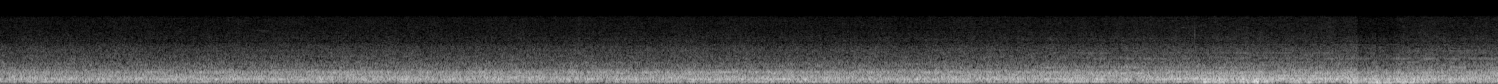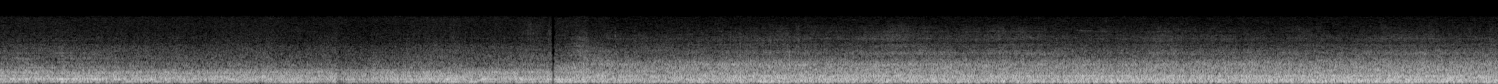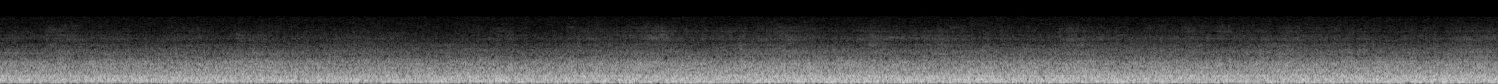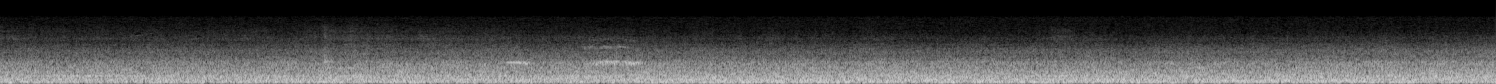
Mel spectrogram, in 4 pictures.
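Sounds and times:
faint hum: 0.0s - 23.7s
tornado wind roaring: 0.0s - 59.9s.

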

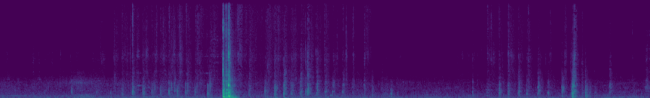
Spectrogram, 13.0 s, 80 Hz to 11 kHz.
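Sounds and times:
loud heavy thump: 4.5s - 4.8s.

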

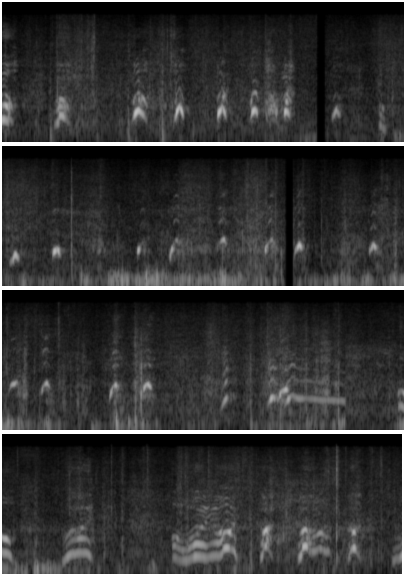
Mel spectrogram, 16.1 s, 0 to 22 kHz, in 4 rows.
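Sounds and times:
rustling undergrowth: 0.0s - 16.0s
animal yelping: 5.4s - 7.1s.

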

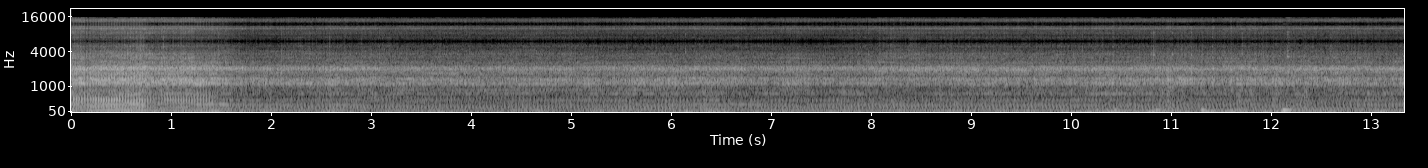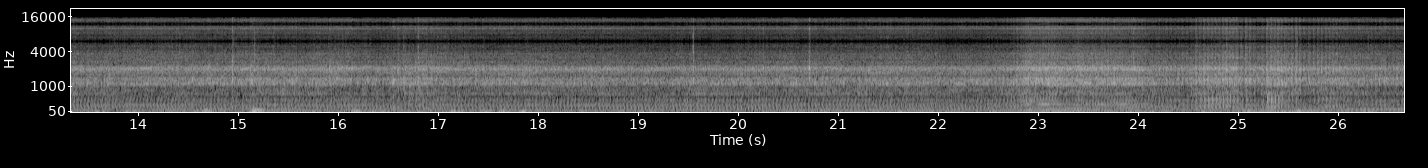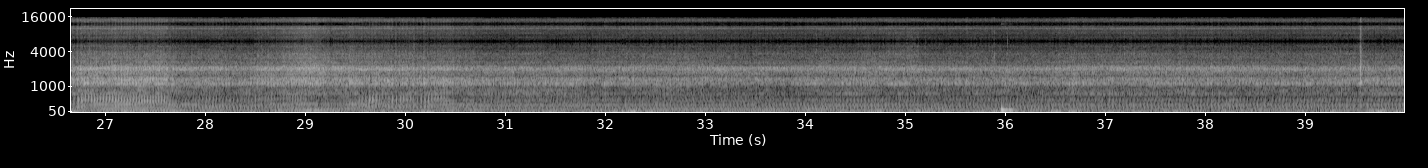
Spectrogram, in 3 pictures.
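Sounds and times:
dirt bike engine running: 0.0s - 39.9s.

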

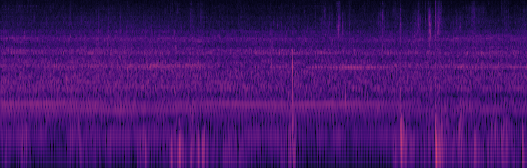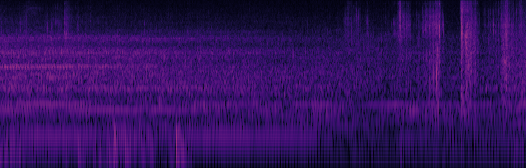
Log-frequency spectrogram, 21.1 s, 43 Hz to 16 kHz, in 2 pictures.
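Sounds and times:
low thumps: 0.0s - 14.8s
outboard motor running: 0.0s - 21.0s.

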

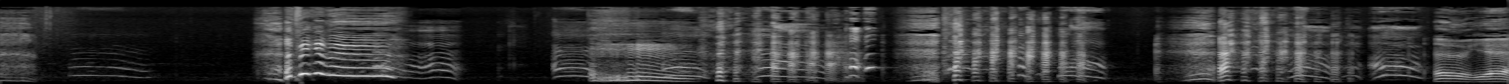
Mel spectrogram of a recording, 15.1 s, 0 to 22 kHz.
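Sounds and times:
baby laughing: 5.8s - 11.1s, 12.2s - 14.3s.

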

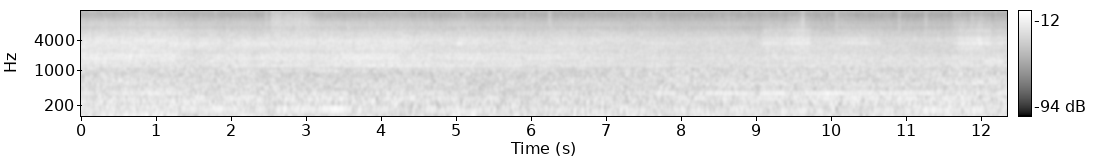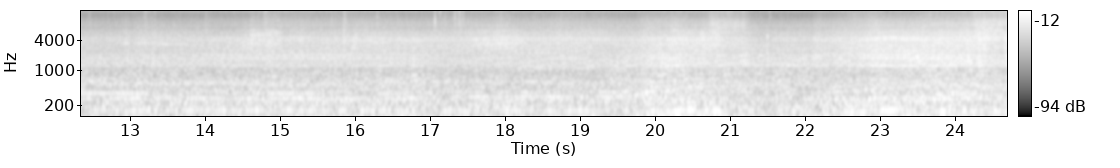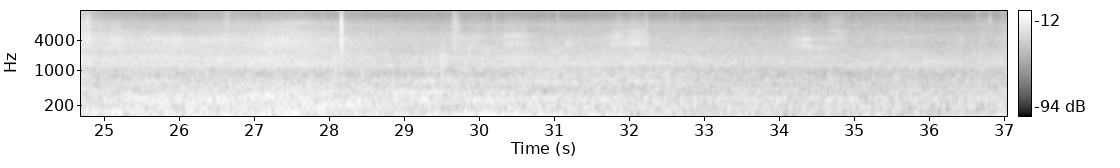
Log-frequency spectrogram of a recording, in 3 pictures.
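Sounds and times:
low traffic rumble: 0.0s - 37.0s
vehicles passing: 0.0s - 37.0s
vehicle accelerating: 16.2s - 31.0s.

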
